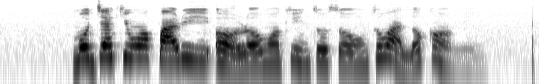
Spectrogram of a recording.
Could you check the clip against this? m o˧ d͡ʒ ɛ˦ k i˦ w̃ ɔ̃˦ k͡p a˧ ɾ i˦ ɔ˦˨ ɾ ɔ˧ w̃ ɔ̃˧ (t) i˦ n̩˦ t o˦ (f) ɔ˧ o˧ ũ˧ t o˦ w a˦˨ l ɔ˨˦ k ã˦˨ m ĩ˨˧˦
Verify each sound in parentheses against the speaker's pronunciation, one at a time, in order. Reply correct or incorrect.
incorrect: k, incorrect: s

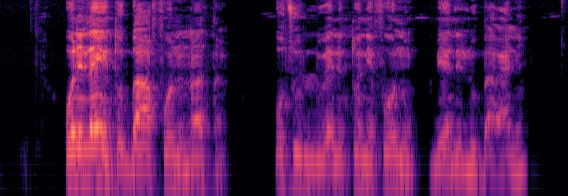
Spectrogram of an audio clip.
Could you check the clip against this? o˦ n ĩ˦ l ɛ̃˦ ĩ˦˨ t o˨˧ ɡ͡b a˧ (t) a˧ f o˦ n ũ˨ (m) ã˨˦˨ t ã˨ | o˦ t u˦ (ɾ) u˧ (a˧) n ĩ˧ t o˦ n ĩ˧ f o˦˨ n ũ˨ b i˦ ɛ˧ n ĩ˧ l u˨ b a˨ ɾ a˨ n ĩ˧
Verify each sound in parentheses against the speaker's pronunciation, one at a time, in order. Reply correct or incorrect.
incorrect: none, incorrect: n, incorrect: l, incorrect: ɛ˧

